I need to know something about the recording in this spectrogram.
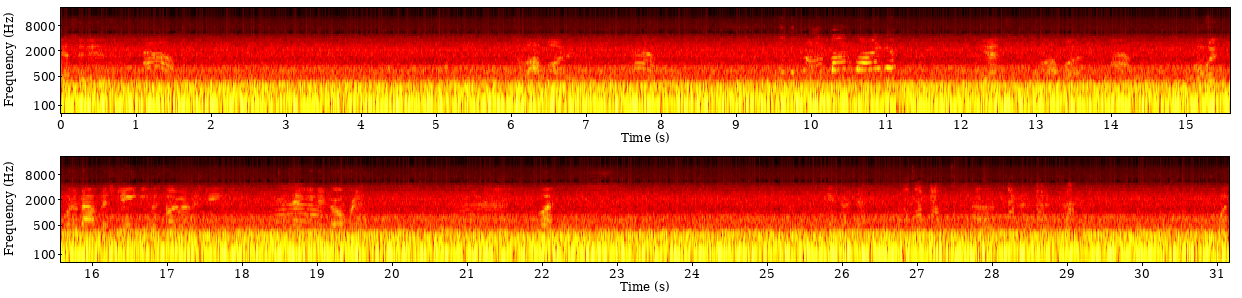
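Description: Farm tractor's diesel engine running at a steady speed, heard from inside the closed cab as an even low drone.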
